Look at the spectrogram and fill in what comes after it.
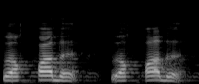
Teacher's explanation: تو اس کو ساکن کر دیں گے اور پھر پڑھیں گے. اور یہاں پر با کے اوپر جب جزم آ جائے گی تو یہاں پر قلقلہ کریں گے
